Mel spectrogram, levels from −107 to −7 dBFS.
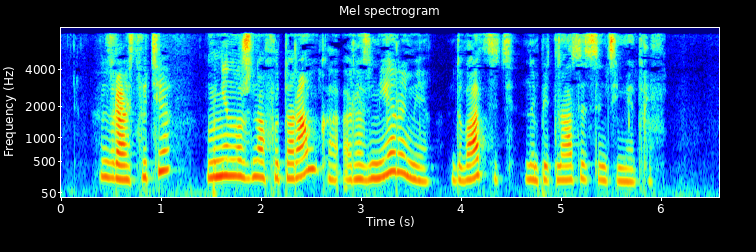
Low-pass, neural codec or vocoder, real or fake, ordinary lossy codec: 7.2 kHz; none; real; MP3, 48 kbps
